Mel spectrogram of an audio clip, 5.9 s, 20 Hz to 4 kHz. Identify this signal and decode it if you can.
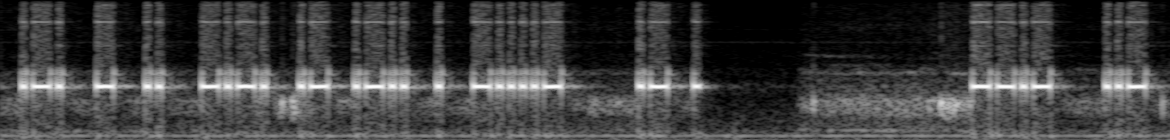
Morse code, heard as a keyed tone, about 43 wpm, spaced as for 31 wpm, 910 Hz. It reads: RTICALE - AE QU
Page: Cassetta esercizi preparata da I7OHP per IW5ELP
